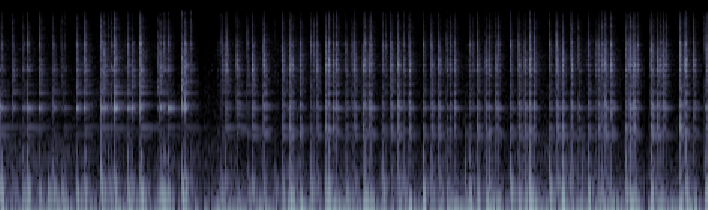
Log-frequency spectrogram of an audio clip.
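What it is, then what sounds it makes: Aluminium drink can, tapped with fingernails. Long fingernails of both hands tap rapidly on a slim, hollow aluminium Coca-Cola Cherry can resting on a tablecloth. The result is a dense stream of short, dry clicks with bright high edges and a low hollow thump beneath, each tap dying almost at once. There is a brief lull around the two-second mark before the tapping resumes.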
